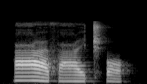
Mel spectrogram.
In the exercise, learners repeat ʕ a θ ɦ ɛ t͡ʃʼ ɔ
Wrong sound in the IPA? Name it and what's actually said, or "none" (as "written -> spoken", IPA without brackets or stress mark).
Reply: ɦ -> ʕ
